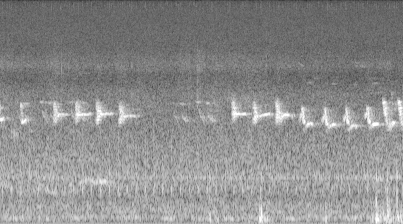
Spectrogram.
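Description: A bird calling a series of short, clear notes, about three a second, pausing for a second or so partway through and then repeating a little faster, over a steady outdoor background hiss.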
